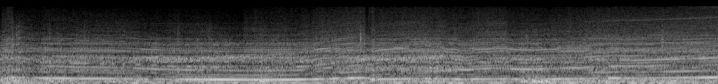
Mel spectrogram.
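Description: A race car engine in a racing game holds a steady, droning high-rev note that rises and dips slightly as the throttle is worked, loud and continuous with no voices.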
